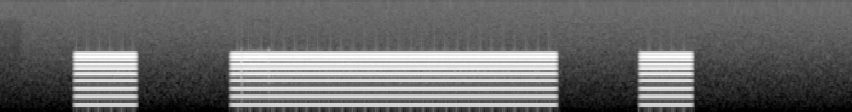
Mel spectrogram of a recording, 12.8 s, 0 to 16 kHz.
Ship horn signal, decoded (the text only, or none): 1 short, 1 long, 1 short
